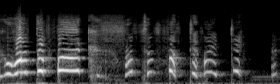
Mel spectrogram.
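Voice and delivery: very high, very loud frantic wail; mock a teacher losing it completely; teacher shrieks helplessly at the fight; panicked teacher.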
